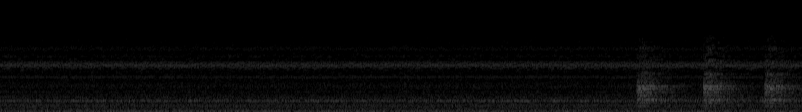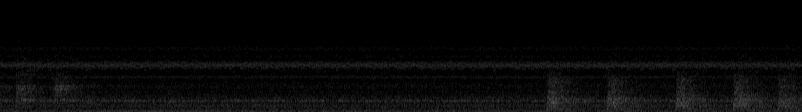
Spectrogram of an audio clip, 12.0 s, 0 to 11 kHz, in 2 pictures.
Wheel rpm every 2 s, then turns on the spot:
0, 0, 0, 0, 0, 0.
none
